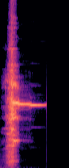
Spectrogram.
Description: a warriors iron shield bl, block

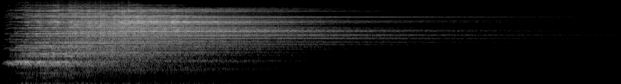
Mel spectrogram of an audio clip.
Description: magic shimmer spell being

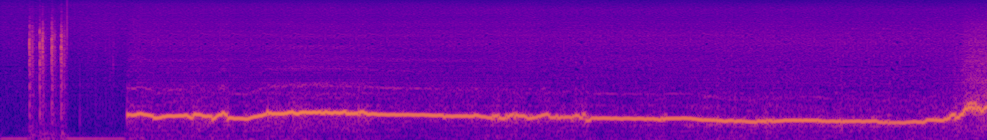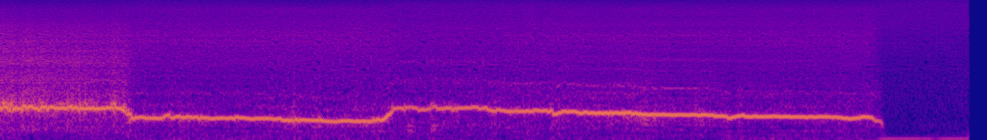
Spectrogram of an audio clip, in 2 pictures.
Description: wind howls a screech claws; creepy

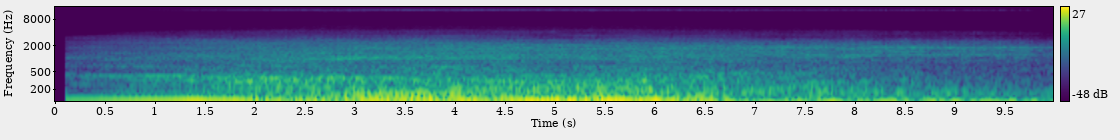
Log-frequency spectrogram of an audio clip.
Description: massive ancient machinery

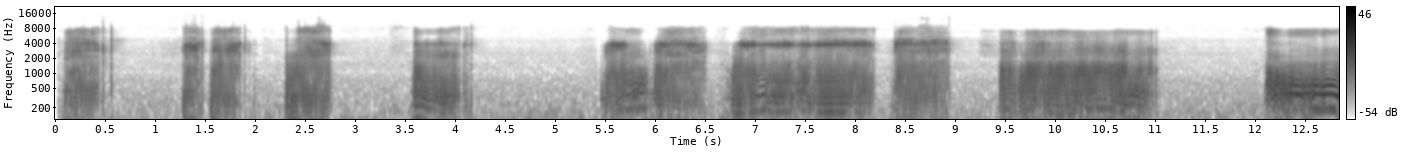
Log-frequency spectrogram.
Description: farting rooster; farmyard

